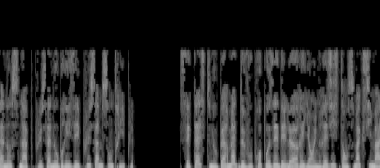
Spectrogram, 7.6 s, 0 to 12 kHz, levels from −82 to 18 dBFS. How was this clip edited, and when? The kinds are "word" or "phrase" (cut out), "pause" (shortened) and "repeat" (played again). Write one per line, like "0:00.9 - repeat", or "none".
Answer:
none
